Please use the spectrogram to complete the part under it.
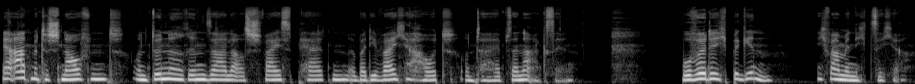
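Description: A woman author and guest, reading aloud from her thriller novel in an even, measured voice. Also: medium pitch, no room sound, clean studio sound.

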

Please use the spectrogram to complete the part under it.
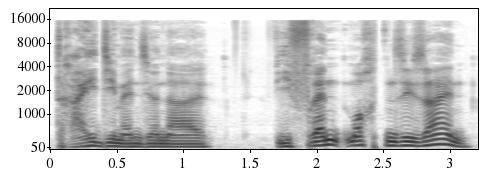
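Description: A man's voice: deep voice, a little slow, dry recording, clean studio sound. A man doing an eager young alien scout. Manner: excited, wondering.

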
